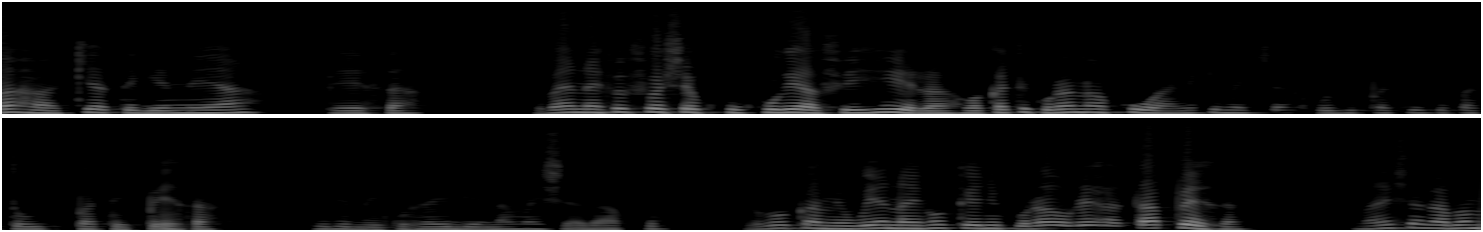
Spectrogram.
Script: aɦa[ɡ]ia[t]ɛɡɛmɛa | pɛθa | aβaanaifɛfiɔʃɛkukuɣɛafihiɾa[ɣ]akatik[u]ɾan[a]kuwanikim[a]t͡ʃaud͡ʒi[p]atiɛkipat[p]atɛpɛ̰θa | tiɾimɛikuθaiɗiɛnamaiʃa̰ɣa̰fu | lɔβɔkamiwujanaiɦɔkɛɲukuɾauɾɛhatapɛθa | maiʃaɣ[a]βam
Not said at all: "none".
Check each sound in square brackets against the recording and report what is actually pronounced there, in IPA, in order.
k, t, w, u, a, ɛ, p, p, a

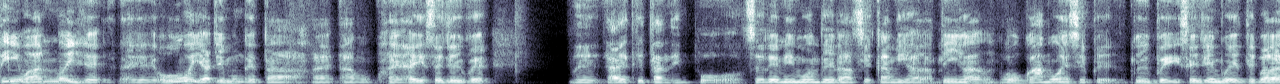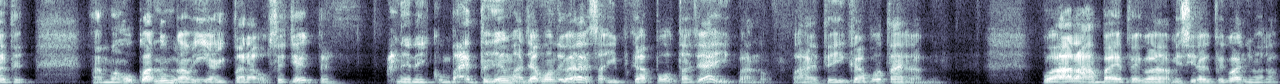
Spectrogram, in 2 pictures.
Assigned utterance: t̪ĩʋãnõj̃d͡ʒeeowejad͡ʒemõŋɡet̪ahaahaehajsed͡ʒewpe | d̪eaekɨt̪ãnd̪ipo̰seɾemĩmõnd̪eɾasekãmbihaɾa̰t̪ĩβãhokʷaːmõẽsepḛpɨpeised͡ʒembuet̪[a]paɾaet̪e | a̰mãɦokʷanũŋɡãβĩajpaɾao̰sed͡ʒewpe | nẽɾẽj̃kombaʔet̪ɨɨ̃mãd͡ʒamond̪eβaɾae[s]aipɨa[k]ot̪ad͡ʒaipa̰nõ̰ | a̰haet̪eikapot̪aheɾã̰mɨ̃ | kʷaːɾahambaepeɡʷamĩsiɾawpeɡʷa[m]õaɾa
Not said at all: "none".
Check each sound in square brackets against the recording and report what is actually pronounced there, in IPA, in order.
e, s, p, ɲ

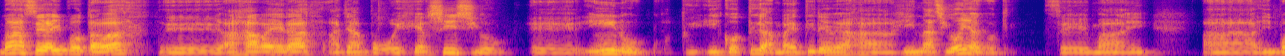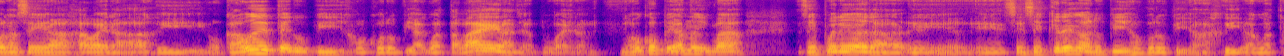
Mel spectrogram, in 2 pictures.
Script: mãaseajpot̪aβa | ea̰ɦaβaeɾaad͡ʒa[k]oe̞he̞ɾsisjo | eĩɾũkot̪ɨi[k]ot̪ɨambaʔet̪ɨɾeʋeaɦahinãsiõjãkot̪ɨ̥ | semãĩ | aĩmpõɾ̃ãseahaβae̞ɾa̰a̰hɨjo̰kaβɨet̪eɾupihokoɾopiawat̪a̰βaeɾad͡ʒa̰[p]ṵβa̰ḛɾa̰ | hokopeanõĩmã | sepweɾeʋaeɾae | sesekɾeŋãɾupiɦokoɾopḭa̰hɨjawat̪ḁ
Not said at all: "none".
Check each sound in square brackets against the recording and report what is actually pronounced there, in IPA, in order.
p, k, p

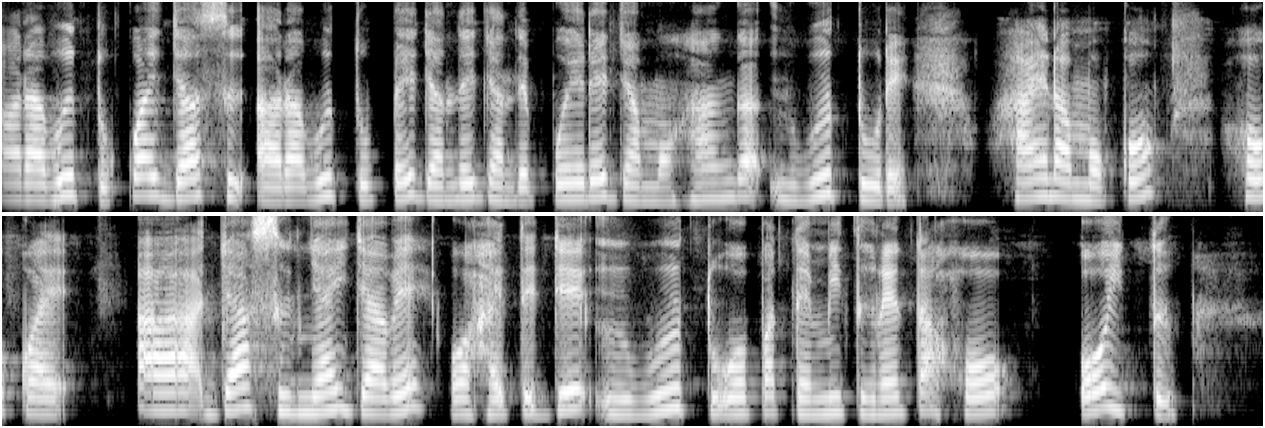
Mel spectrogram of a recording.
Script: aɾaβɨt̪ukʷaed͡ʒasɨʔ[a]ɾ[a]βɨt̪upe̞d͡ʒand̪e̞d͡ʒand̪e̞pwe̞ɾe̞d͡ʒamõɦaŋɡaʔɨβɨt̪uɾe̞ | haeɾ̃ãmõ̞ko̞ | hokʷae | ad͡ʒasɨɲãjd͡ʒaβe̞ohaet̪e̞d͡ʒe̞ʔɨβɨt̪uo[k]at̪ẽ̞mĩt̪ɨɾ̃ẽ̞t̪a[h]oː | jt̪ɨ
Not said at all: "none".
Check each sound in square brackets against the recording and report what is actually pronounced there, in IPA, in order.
a, a, p, h

